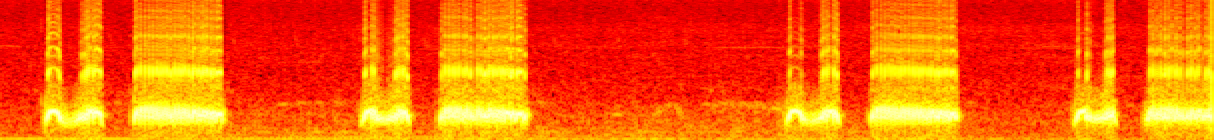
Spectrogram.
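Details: Spotted dove used as a decoy, cooing four times, each call a clipped double note and a longer level note, repeated at roughly two-second intervals.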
